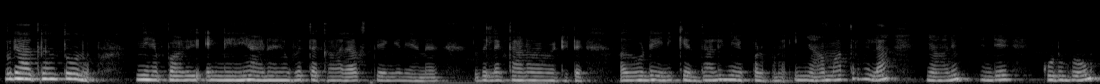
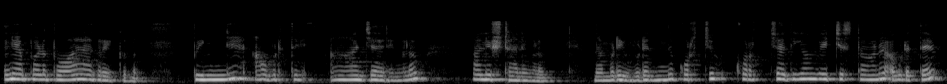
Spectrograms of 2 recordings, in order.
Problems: low volume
